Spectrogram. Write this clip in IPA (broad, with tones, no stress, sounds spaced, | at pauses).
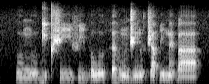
u˧ ŋ u˨˦ ɡ i˧ t ʃ iː˧ f i˦˨ b o˧ w u˧ h ə˦ v ũ˨ d͡ʒ ĩ˨ ɾ u˨ t͡ʃ a˦ p i˦ m ɛ̃˧ ɓ aː˧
